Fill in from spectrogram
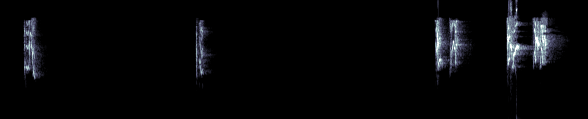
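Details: Caged pet lovebirds, a pair not yet mated, calling: sparse single sharp chirps, then paired shrill screeches near the end.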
